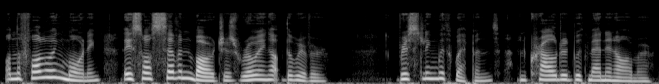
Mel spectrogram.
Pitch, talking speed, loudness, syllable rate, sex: 210 Hz, 190 wpm, -17 LUFS, 5.8 syllables/s, female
